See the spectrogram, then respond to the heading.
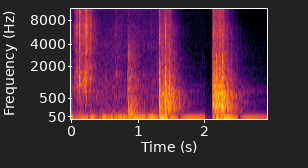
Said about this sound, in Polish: Rozpocząć strzelania! Rozkaz! Zmiana, pobrać amunicję! Amunicyjny wydać zmianie po 24 naboje! Uwaga, strzelanie! Uwaga, strzelanie! Wykryte cele niszczyć samodzielnie w wskazanych sektorach ognia!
